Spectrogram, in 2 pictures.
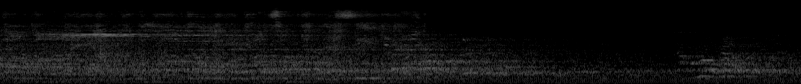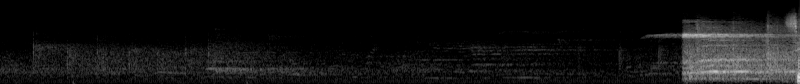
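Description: Faint sports-hall ambience of crowd chatter with some background music, dropping quieter partway through. Near the end a sudden, much louder sound starts with a steady high tone.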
